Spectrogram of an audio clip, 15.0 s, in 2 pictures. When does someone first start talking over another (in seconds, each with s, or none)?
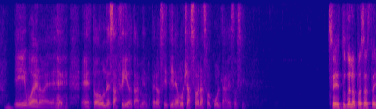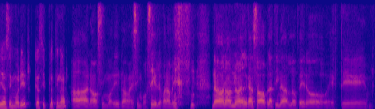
none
